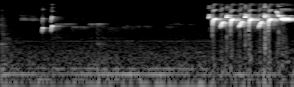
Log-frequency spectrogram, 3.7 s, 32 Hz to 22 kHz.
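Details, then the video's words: Balkan goldfinch recorded for a 2022 world championship song contest: a few thin chips and a soft whistle, then a sudden fast run of liquid, twittering, tinkling notes. "Pesma štiglića 008/22 World Championship in Goldfinch Song"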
